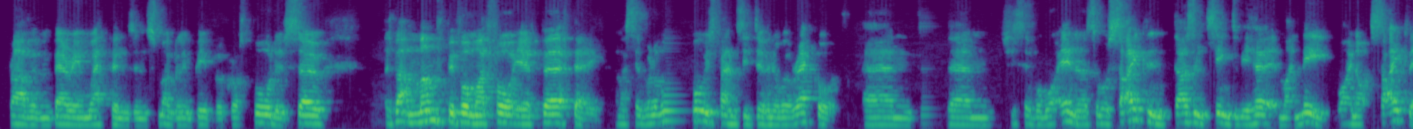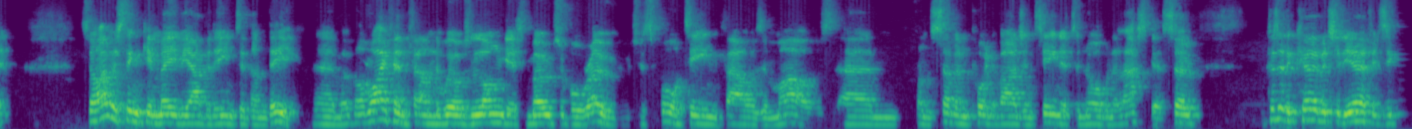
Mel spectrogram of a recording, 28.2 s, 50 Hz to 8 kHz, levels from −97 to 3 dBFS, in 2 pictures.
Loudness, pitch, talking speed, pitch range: -26 LUFS, 140 Hz, 200 wpm, 125-155 Hz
